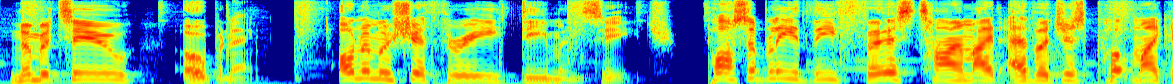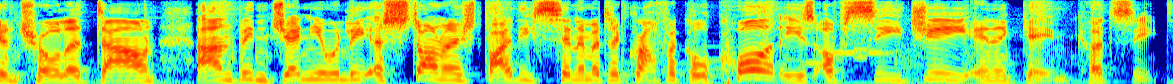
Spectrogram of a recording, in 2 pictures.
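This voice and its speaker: A man's voice: high voice, a bit bright. A man presenting a scripted countdown list as a narrator, with an emphatic, dramatic delivery. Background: music under the voice.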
